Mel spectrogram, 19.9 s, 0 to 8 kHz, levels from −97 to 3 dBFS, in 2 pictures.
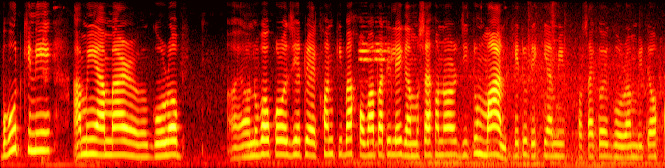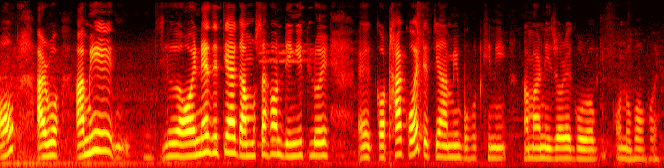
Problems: background sounds at intervals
